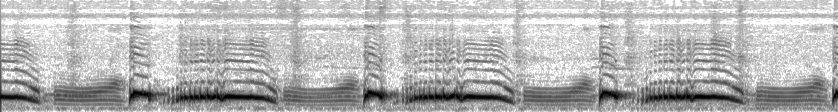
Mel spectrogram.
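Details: Barbary dove, white with red eyes, calling to lure local doves: a steady rhythmic cooing, a short rising note followed by a long rolling coo, the pattern repeated about every two and a half seconds, indoors and clean.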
